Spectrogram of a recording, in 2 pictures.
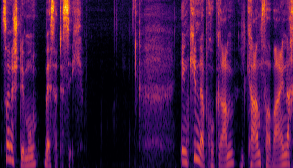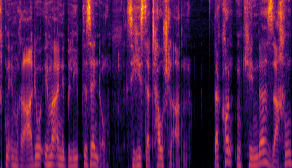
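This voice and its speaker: A man reading an Advent story for small children aloud, slowly and with care, in a home recording. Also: mid-range voice, a little mellow, dry recording, studio quality.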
